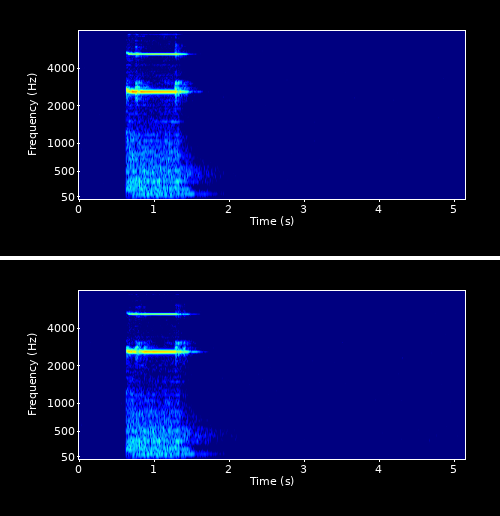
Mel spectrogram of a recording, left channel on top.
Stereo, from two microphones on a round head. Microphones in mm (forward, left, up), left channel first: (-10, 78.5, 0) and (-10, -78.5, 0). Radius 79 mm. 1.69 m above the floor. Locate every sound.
0.6 s an alarm: 65° left (ahead or behind), 5.5 m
